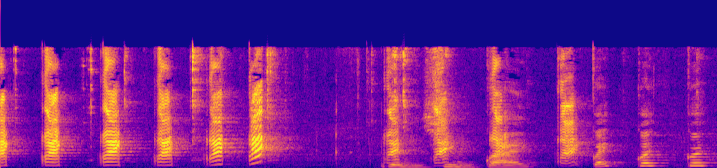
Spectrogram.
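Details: Pet monk parakeet, a gentle three-year-old female, vocalising indoors while talking with her owner: a run of harsh, buzzy harmonic squawks, then lower, speech-like phrases with rapid down-slurred syllables.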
